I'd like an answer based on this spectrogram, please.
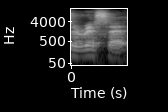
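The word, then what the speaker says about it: Cerise: she says uh um I think it's pronounced Sissa c e r i s e or S um that's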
